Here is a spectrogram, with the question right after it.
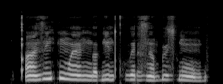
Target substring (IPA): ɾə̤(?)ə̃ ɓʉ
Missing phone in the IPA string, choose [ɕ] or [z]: z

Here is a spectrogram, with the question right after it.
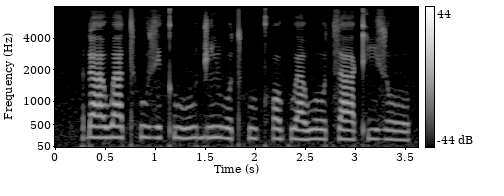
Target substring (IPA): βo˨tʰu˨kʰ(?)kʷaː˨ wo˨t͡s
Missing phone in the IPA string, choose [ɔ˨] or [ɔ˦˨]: ɔ˨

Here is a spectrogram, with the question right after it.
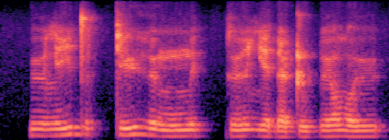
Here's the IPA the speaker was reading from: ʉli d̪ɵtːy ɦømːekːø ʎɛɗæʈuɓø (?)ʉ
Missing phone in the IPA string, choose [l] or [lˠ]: lˠ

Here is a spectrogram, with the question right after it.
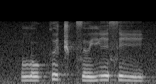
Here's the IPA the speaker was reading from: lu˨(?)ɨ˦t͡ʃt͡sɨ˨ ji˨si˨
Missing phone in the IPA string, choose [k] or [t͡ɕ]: k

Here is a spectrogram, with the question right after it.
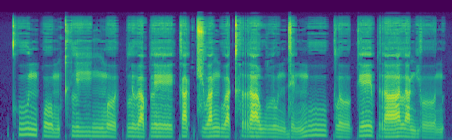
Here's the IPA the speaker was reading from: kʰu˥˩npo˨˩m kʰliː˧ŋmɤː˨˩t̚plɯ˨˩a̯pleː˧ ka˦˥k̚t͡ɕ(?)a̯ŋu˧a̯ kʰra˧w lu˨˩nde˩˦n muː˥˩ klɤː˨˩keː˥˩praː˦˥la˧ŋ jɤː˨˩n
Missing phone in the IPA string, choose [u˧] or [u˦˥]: u˦˥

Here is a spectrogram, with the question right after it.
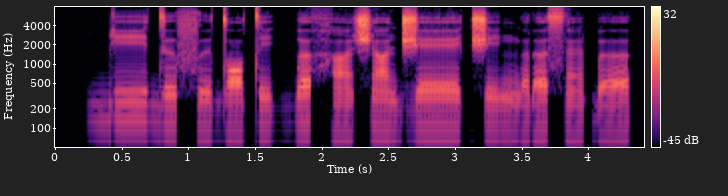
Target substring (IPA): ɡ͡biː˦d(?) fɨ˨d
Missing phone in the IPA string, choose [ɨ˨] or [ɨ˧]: ɨ˧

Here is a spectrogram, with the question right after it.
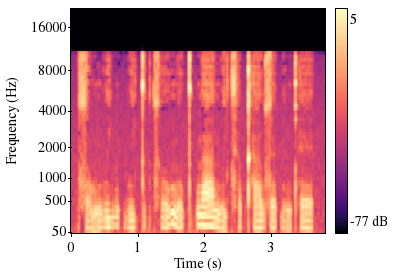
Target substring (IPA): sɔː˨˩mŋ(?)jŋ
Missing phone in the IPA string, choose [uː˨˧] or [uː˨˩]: uː˨˧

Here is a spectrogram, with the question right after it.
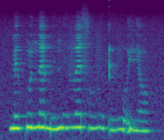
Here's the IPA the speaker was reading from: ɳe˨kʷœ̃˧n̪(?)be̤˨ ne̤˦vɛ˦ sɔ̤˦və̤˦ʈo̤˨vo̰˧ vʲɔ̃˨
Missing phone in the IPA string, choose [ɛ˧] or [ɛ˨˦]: ɛ˧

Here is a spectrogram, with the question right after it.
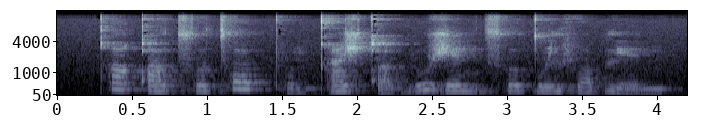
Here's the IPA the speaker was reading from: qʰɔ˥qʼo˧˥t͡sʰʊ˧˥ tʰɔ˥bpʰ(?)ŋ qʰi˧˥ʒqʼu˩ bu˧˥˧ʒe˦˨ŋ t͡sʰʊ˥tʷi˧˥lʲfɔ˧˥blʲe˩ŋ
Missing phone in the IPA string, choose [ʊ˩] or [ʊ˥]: ʊ˩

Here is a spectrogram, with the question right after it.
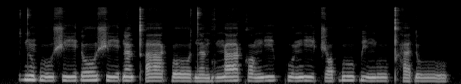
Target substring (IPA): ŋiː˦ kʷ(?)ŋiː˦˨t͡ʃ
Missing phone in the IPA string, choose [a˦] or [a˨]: a˦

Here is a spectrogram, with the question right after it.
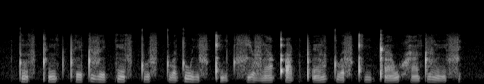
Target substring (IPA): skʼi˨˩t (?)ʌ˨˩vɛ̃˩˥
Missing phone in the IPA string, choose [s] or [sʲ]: sʲ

